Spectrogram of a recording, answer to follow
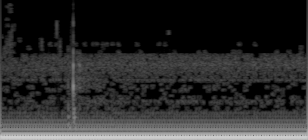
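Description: Steady low electrical mains hum with a stack of overtones, with one faint click about half a second in.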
